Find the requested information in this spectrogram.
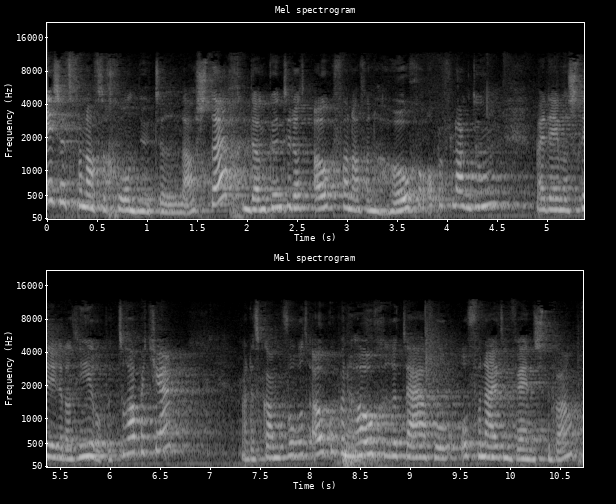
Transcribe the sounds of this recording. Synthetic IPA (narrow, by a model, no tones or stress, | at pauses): ɪsɦətfɑnɑfdəχrɔntnytəlɑstəχdɑnkɵntydɑtowkfɑnɑfənɦowχəɔ̰pəɹvlɑkdunʋɛjdejmɔnstrɪːrəndɑtɦiːrɔpəntrɑpətə | maːɹdɑtkɑnbɛjvoːɹbɪlˠtowkɔpənɦowχərətaːfəlˠɔfːɑnœɥtənvɛnstəbɑw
